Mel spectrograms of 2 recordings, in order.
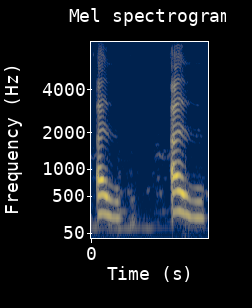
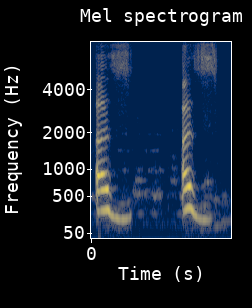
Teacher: زال جو ہے زال اس کو نرمی کے ساتھ پڑھا جائے گا, لیکن زا اس کو ہم سختی کے ساتھ پڑھتے ہیں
